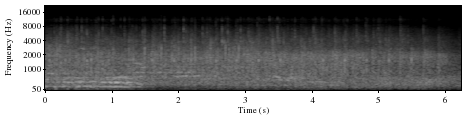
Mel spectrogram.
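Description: An audience at a college sports celebration applauds for a century of college sports and fifty years of national championships, a dense, sustained wash of clapping that fades slightly toward the end, with a voice faintly audible early on.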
